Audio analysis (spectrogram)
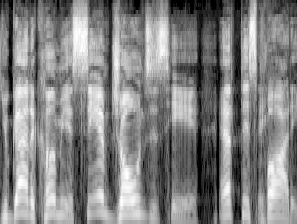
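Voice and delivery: bad put-on Boston accent, loud and high-pitched. Retelling a scene from the Ted movies, awful Ted Boston accent. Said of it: "I'm doing an awful Boston accent".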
